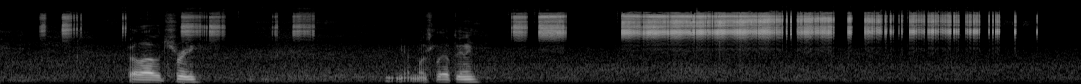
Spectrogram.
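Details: Cicada heard in summer, one that fell from a tree. Loud, dense, high-pitched buzzing runs steadily through the second half, broken by short buzzy bursts earlier, with a man talking briefly.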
